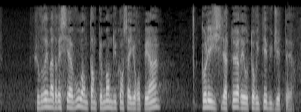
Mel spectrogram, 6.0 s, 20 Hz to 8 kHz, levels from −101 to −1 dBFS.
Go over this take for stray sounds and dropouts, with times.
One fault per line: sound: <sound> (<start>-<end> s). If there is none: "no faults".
no faults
